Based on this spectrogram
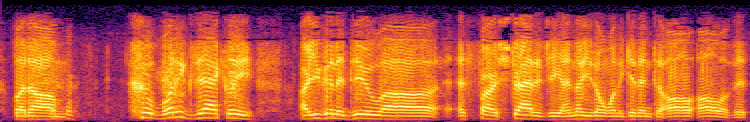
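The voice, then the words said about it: Voice affected by a cold. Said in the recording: “my voice is holding up pretty well. I have a bad cold.”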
